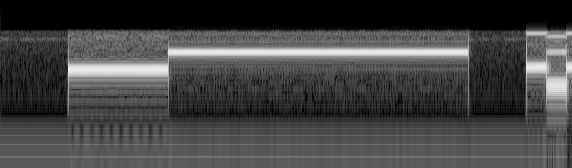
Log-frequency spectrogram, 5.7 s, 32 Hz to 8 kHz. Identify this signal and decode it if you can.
Two-tone page, heard as a one-second tone, then a three-second tone, about 810 then 1430 Hz, with noise. It is heard from 0.7 to 4.7 s.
